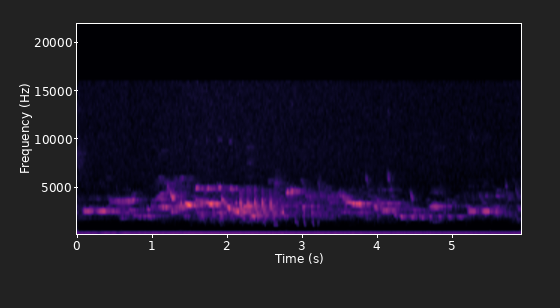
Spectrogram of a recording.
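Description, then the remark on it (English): A Hawaiian thrush, a Hawaiian forest bird, sings a continuous, warbling string of high, fluid phrases and quick trills over a steady soft background hiss with no talking. “All the Hawaiian Islands used to have their own species of thrush, but unfortunately, Kauai is the only other one where they've not yet gone extinct.”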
